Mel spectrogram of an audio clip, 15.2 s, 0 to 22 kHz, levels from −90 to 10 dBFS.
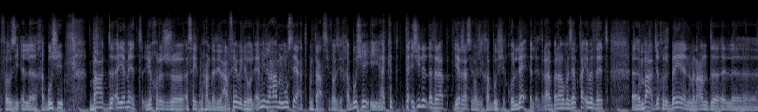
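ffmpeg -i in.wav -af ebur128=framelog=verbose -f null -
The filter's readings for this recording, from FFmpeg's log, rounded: Integrated loudness:
  I:         -33.5 LUFS
  Threshold: -43.5 LUFS
Loudness range:
  LRA:         1.3 LU
  Threshold: -53.6 LUFS
  LRA low:   -34.1 LUFS
  LRA high:  -32.8 LUFS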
